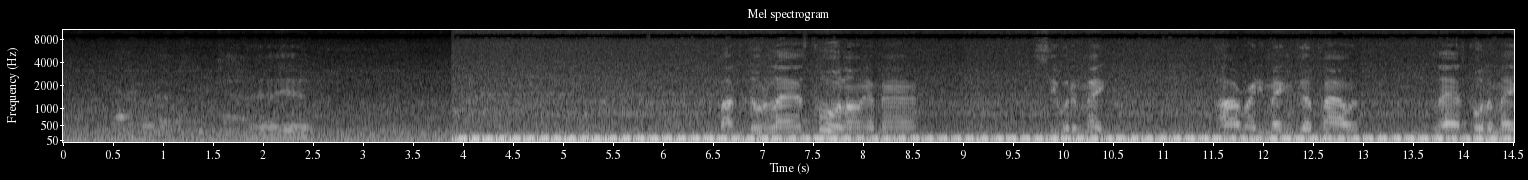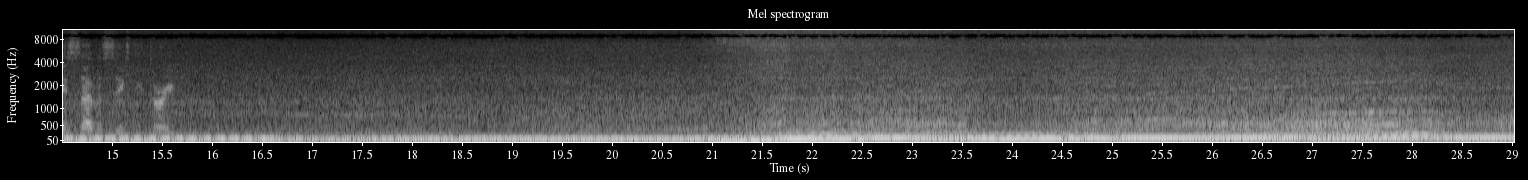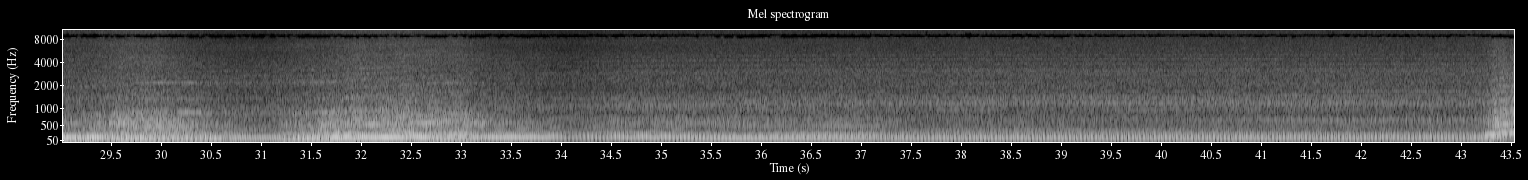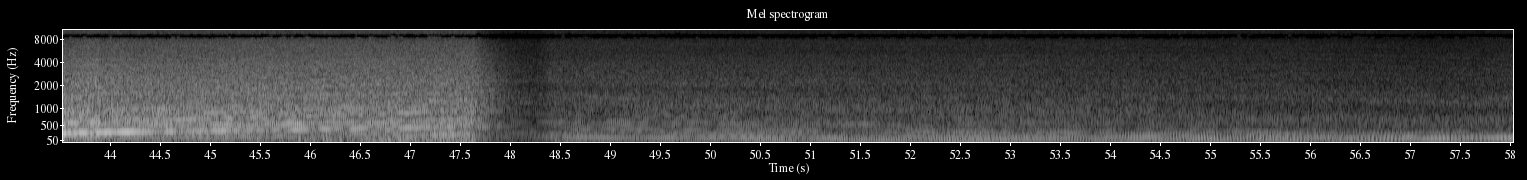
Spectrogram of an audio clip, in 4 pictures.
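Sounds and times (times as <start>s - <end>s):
supercharged truck engine revving: 3.9s - 57.4s.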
